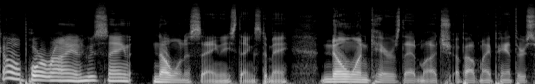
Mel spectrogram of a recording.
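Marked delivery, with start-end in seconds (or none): 0.0-2.9 higher-pitched pitying listener voice; put-on "poor you" voice; mock sympathy. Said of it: "those of you that listen to this and are like".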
